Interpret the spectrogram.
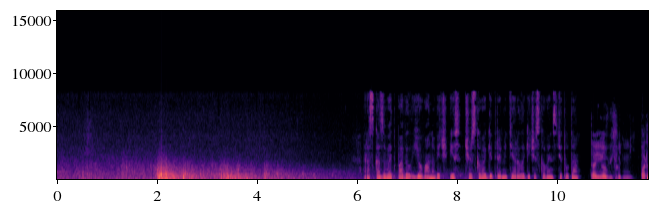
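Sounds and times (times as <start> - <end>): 
steady hiss of rain: 0.0 - 8.4
thunder rumbling outdoors: 0.0 - 8.8
speech: 6.2 - 11.8.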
